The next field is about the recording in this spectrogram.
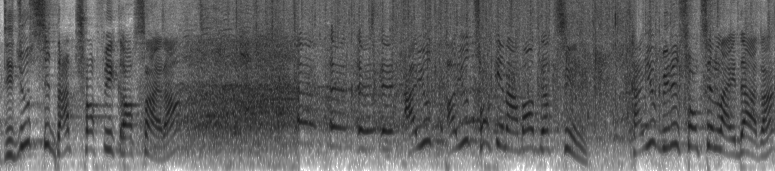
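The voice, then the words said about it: Imitated Nigerian accent. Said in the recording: “I love the Nigerian accent. Because, like, the Nigerian accent does to English what English desperately needs”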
